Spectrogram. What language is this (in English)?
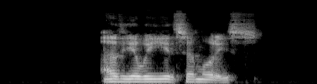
Kabyle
